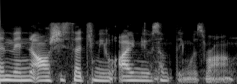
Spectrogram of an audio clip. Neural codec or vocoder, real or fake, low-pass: none; real; 7.2 kHz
